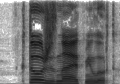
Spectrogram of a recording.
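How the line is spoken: Laughing woman. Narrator (Russian): засмеялась женщина

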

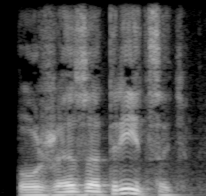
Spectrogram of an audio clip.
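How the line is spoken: Cheerful surprise. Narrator (Russian): весело удивился Тропынин

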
